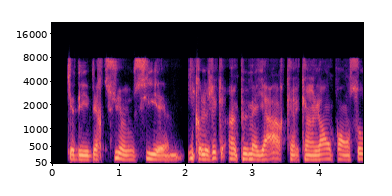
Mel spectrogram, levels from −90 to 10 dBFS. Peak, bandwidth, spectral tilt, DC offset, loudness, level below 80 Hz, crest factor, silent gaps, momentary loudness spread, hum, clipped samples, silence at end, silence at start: -2 dBFS; 8.2 kHz; -5.5 dB/octave; under 0.1%; -12 LUFS; -52 dBFS; 10 dB; 1.98-2.04 s; 5 LU; none; under 0.1%; 0 s; 0.25 s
